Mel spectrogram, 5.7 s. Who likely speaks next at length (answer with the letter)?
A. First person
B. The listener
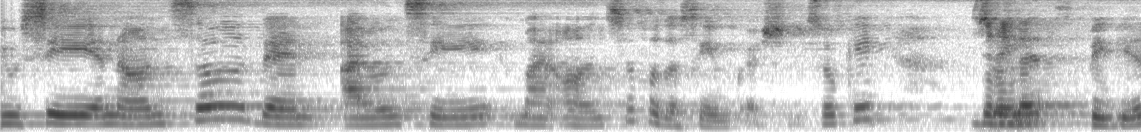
A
